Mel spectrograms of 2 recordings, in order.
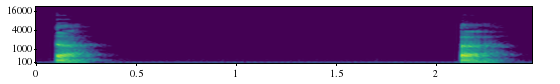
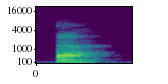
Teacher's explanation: no rounded lips no wide mouth no open mouth it's just neutral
